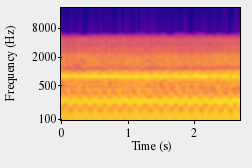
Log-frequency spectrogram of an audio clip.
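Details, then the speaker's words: Home-built tube amp with somewhat noisy tubes: steady low electrical hum with buzzy edge; mains hum picked up from lights and surroundings, chassis-to-earth grounding helps a little, cause unclear. "cuz grounding the chassis to Earth ground also helps a little bit it's picking up noise from the lights and everything else one of the problems that you do run into sometimes with uh uh High Gain amplifiers is they start uh picking up noise from the surrounding areas"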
